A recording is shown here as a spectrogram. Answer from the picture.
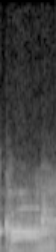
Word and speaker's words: Kerr: Yes, but in England it's pronounced car.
